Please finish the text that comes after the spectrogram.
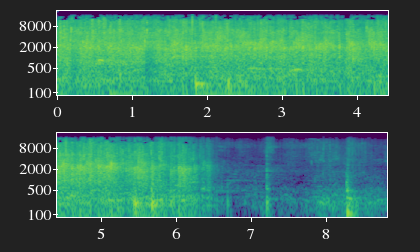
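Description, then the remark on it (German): Dense, steady audience applause of many hands clapping for people who stood up after answering a riddle fills the first six seconds, then stops abruptly, leaving a few scattered faint claps and small noises. “Bravo, Applaus, Applaus, Schluchzalat.”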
